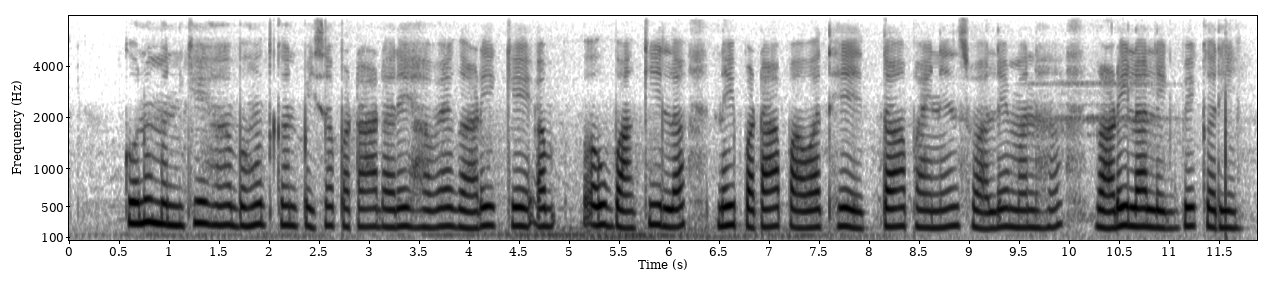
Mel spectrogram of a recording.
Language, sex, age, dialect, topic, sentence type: Chhattisgarhi, female, 51-55, Western/Budati/Khatahi, banking, statement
